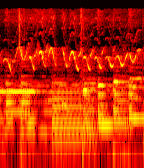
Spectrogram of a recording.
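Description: A high, bird-like warbling whistle sweeps quickly up and down about eight times over music from a keyboard backing track.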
